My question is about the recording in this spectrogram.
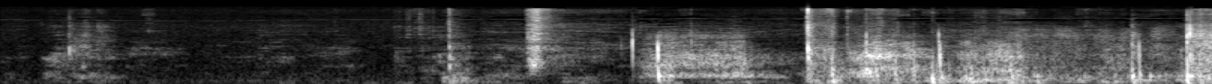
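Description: Handling noise from the phone that is recording: rustling and rubbing with scattered sharp clicks and taps as it is gripped and moved. The first second and a half is nearly quiet; the clicks begin about halfway in and the rustling grows loudest in the last second or so.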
